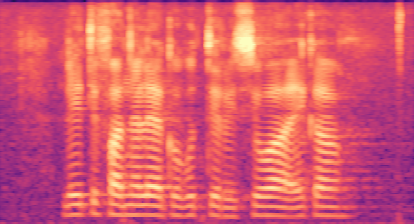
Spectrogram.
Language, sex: Tsonga, male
